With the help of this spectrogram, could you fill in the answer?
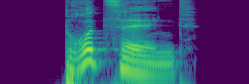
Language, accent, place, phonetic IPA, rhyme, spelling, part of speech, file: German, Germany, Berlin, [ˈbʁʊt͡sl̩nt], -ʊt͡sl̩nt, brutzelnd, verb, De-brutzelnd.ogg
- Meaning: present participle of brutzeln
